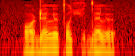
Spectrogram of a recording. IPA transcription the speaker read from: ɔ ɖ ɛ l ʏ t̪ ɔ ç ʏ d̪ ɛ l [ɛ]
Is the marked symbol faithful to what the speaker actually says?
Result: no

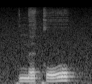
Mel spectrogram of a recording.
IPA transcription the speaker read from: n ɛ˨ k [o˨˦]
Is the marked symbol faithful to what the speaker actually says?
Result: yes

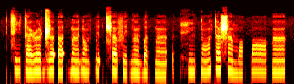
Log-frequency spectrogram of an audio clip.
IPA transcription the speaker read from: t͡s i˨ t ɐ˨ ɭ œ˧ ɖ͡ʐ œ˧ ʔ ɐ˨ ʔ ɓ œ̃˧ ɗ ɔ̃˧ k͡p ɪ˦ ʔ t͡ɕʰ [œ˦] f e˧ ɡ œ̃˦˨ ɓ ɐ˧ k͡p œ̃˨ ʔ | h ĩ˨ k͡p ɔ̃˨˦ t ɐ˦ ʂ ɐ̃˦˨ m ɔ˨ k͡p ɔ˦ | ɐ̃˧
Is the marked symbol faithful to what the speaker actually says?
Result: yes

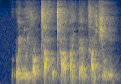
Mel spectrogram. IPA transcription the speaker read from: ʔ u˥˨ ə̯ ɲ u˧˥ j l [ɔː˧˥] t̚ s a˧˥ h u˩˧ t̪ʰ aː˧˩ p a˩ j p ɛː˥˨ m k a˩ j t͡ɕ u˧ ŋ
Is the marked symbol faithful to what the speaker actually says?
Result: no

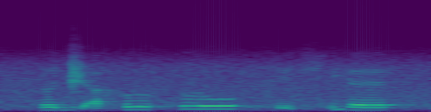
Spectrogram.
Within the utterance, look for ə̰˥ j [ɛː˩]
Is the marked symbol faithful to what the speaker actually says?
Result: no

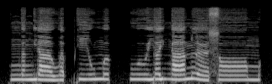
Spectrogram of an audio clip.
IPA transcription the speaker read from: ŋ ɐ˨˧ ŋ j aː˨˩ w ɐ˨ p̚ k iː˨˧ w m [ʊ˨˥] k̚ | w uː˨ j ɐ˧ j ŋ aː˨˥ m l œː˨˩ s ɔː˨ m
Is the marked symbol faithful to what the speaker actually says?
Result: no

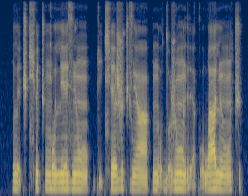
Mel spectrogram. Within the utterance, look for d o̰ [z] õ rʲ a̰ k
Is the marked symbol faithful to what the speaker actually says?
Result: no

